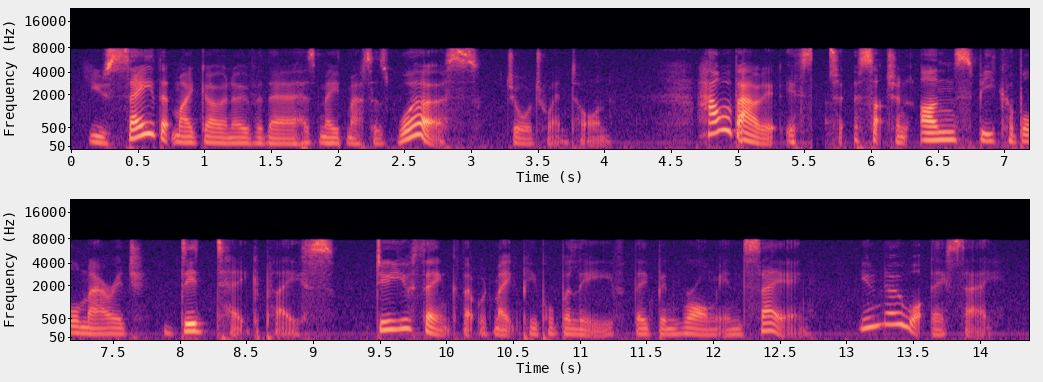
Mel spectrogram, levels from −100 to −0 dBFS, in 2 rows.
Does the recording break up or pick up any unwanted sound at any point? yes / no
yes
